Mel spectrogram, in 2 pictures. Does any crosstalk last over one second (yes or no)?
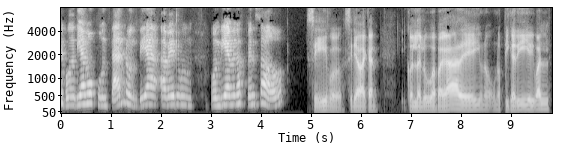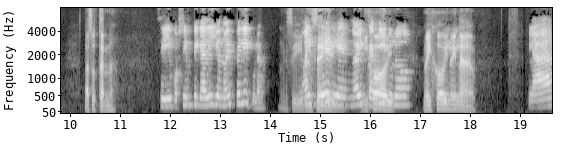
yes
